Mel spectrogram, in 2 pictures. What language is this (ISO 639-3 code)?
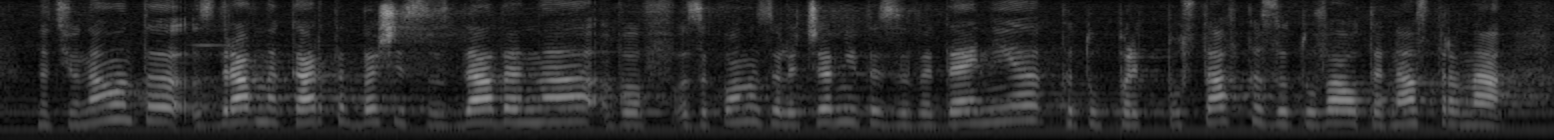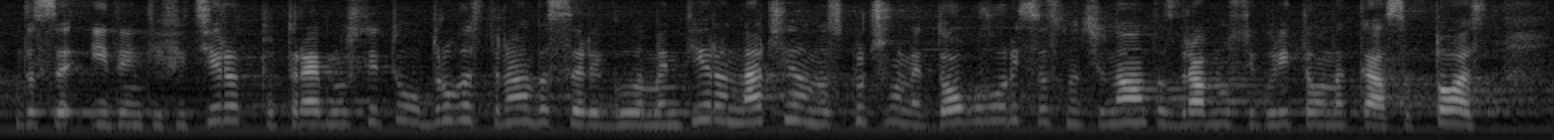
bul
